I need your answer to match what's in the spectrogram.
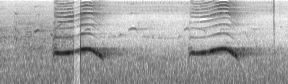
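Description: Asian koel giving two clear, slurred whistles, each rising then dipping slightly, about a second and a half apart, over a quiet background.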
